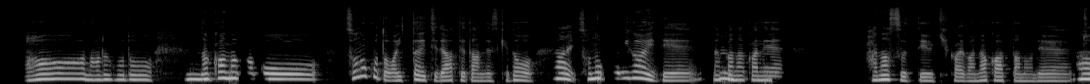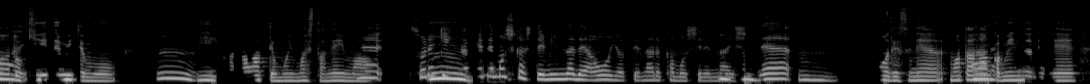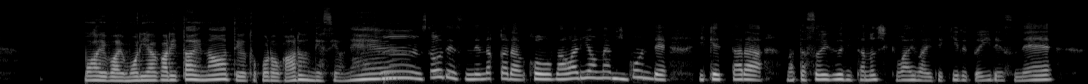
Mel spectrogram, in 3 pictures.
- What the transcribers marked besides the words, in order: none
- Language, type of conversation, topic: Japanese, advice, 家族や友人との関係が変化したとき、どう対応すればよいか迷ったらどうすればいいですか？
